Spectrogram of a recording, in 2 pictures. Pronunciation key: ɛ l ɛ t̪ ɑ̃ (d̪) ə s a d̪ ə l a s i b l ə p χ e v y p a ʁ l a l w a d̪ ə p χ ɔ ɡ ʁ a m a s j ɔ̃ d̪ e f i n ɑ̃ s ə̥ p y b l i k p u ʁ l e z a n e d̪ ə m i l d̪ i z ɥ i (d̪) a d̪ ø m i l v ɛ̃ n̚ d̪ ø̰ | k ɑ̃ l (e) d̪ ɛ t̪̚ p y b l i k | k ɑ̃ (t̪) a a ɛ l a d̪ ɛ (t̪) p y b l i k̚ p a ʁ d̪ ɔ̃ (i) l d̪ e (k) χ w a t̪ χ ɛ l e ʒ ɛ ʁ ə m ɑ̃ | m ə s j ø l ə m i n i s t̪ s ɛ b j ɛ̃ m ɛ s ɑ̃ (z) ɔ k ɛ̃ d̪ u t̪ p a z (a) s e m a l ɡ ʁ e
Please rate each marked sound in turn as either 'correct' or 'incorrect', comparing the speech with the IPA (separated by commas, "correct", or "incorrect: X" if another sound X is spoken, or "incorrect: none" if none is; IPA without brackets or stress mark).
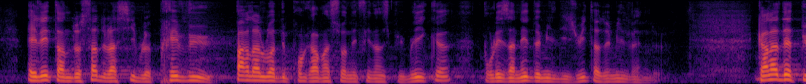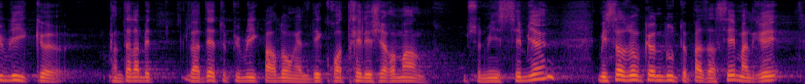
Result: correct, incorrect: t̪, incorrect: a, correct, correct, incorrect: ɛ, correct, correct, correct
